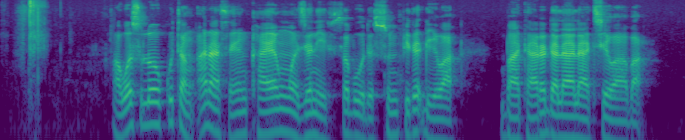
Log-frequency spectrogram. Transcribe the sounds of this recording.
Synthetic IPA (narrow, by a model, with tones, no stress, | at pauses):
ʔa˨wɐ˦su˦loː˦kʷʊ˦tɐ˨ŋʔa˦naː˨sɐ˨jɐ˦ŋkʰaː˦jɐ˦ŋwɐ˨d͡ʒe˦neː˨sɐ˦boː˨da˨sʊ˦mɸi˦dɐ˦ɗeː˨waː˦ | baː˨taː˨ɽe˦da˨laː˦laː˨t͡ʃeː˦˨waː˨ba̰˦ʔ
